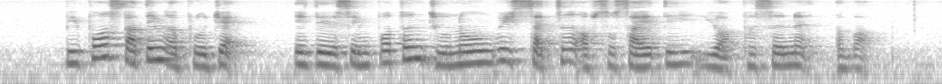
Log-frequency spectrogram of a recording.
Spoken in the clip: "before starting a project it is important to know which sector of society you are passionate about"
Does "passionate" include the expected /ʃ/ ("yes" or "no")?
no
